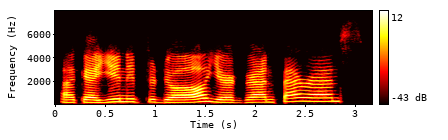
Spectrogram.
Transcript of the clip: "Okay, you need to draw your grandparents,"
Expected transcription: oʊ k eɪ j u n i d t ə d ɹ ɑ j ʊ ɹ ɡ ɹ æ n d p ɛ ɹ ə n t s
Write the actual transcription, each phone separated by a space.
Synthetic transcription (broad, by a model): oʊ k eɪ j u n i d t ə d ɑ j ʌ ɹ ɡ ɹ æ n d p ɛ ɹ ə n t s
